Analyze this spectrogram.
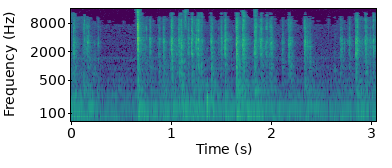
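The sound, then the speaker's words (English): Rapid typing on a computer keyboard during a no-backspace typing challenge: a dense, irregular stream of many clicky keystrokes, with a few sharper strikes standing out over a steady low hum. “Keep typing. Keep going, dude. Come on.”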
